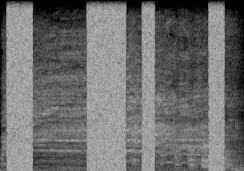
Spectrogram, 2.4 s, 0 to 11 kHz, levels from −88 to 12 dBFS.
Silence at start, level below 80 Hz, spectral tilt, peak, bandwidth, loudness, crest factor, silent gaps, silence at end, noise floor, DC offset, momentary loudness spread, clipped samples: 0 s; -34 dBFS; 0 dB/octave; 0 dBFS; 11 kHz; -9 LUFS; 12 dB; none; 0.15 s; -30 dBFS; under 0.1%; 18 LU; under 0.1%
